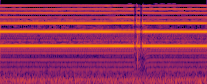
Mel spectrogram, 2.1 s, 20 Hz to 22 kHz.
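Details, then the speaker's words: Minelab Profind 40 metal detector with ferrous mode switched off (minus held 3 seconds): iron gives an unbroken high steady tone with a brief dip, the same continuous tone as a coin, instead of a broken tone. "எப்படி நார்மலாக ஒரு காயினுக்கு sound வருமோ அந்த sound தான் வரும்."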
